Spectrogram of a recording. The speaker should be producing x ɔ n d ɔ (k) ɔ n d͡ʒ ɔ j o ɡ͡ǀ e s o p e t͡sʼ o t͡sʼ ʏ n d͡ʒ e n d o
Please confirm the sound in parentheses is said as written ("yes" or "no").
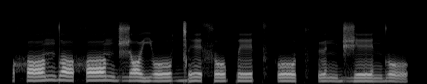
no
